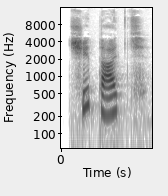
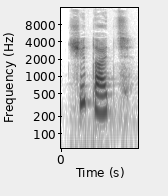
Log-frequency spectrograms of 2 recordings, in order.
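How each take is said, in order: The two takes are said the same way.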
